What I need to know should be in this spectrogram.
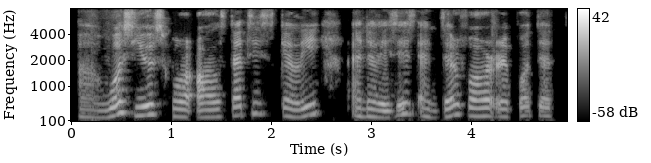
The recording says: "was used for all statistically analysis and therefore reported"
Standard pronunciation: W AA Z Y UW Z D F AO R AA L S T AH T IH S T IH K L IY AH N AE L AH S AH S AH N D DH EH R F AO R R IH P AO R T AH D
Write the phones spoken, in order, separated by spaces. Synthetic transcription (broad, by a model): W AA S Y UW S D F AO R AA L S T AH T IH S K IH L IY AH N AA L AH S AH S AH N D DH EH R F AO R R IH P AO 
